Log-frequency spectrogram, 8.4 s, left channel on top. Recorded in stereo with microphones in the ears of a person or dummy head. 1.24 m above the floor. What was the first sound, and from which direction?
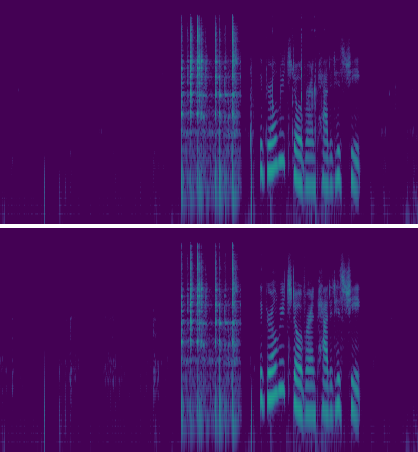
A pop, centre (ahead or behind).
